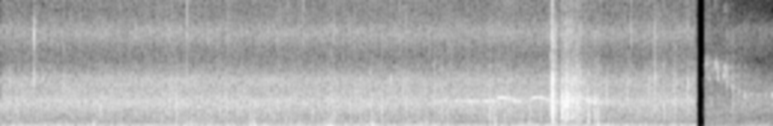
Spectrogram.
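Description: Rain falling steadily on leaves, with individual drops ticking close by and one sharper tap about five and a half seconds in. The rain noise drops away abruptly about seven seconds in.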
